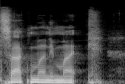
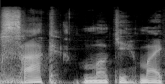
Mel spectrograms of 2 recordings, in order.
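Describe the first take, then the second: First: The name is said fast and slurred. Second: The name is said slowly and carefully. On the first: The speaker calls it wrong. "Every time I try to say it fast, I say sock money" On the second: The speaker calls it right. "that's why I got to say it slow"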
